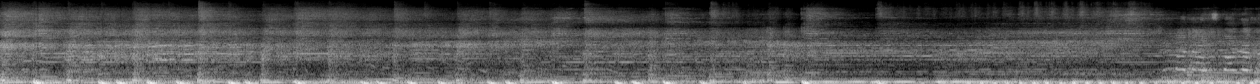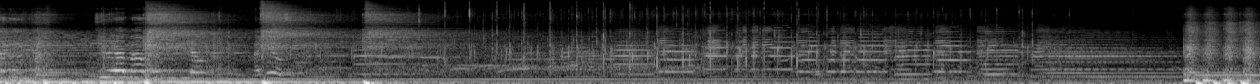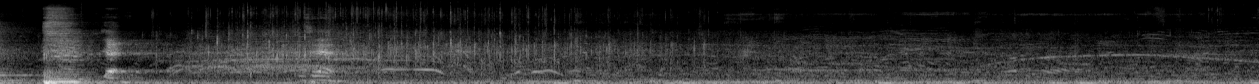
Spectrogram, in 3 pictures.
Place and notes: Taipei EXPO Park - Taiwan rock band Fair
Zhongshan District, Taipei City, Taiwan, 27 October 2012, 16:28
